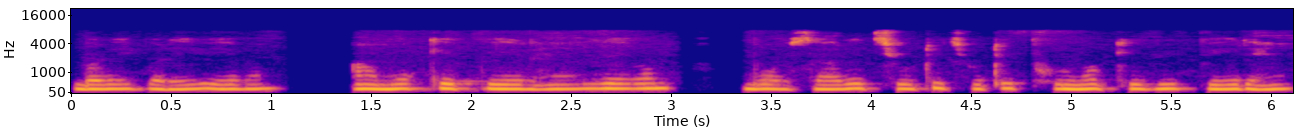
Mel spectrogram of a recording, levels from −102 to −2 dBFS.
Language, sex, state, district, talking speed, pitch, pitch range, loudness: Hindi, female, Bihar, Saran, 155 wpm, 210 Hz, 205-220 Hz, -24 LUFS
